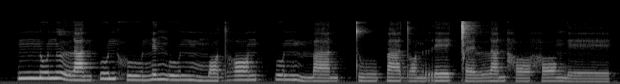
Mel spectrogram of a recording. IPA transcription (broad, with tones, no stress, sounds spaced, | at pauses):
nː u˦ n lː a˨ n p u˦ n h uː˨ n ɪ˦ ŋ uː˧ n mː ɔ˨ dʱ ɔː˦ n pː u˦ n mː aː˨ n tː uː˨ p a˧ d ɔ˨ n r eː˧ ǀ ɛ˨ lː a˧ n h ɔː˨ h ɔː˧ ŋ eː˨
